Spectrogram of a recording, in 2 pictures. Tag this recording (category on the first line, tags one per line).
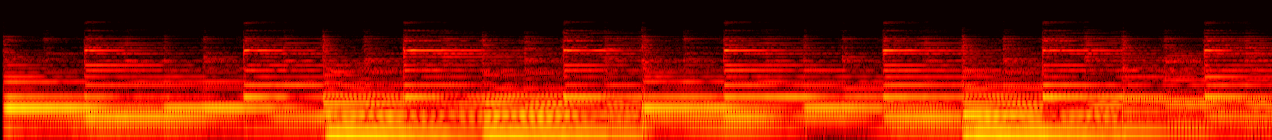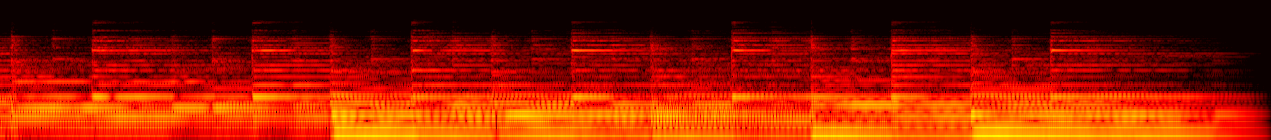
Music > Other
BM
depressive
electric
guitar
sample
